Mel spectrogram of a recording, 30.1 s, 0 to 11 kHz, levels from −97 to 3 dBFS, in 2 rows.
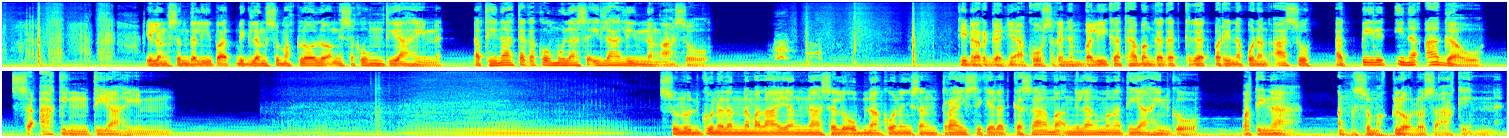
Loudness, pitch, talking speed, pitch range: -16 LUFS, 85 Hz, 125 wpm, 75-95 Hz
